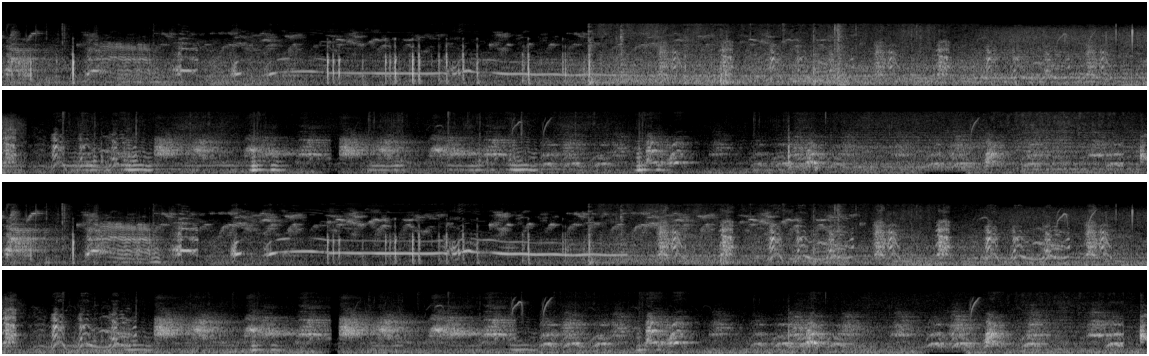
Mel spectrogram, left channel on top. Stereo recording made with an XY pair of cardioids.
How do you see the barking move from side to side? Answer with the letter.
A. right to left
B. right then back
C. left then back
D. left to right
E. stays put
E.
